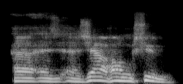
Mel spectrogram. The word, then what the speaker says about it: Xiaohongshu: So Alan, I'm going to ask you to jump in and how do I pronounce that? Xiaohongshu.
